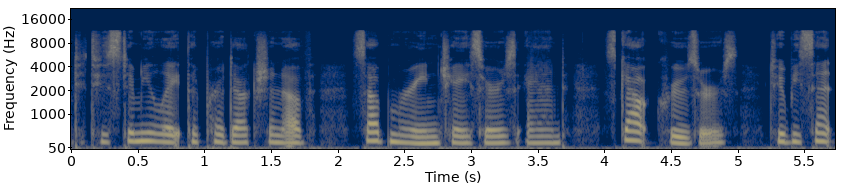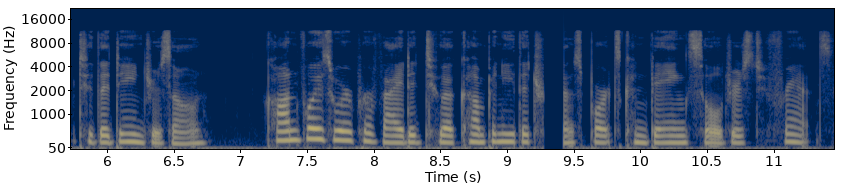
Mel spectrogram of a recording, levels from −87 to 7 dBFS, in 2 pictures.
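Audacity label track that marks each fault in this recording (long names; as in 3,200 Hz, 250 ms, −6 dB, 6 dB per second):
3.420000	3.680000	clipping −26 dBFS
9.270000	9.420000	drop-out 153 ms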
